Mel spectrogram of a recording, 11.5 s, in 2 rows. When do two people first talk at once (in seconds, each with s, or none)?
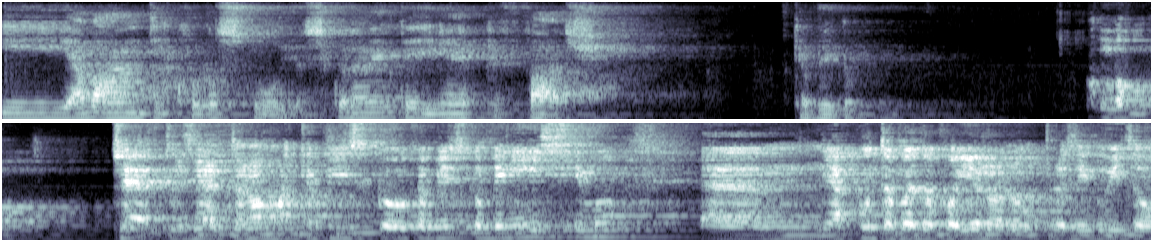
none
